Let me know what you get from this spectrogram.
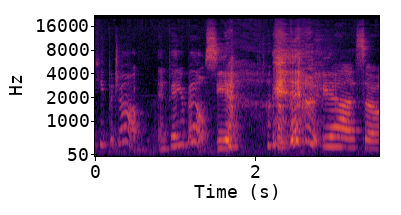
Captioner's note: both laughing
